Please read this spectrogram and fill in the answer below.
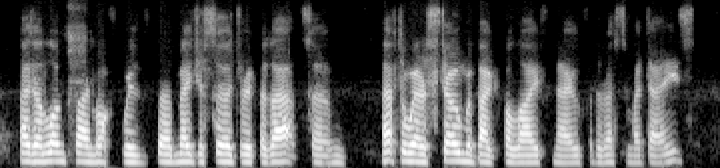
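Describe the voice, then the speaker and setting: Speaking in a Manchester accent, a man with a fairly high pitch moves at a fairly quick pace in a monotone, flat intonation. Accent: northern English (Mancunian). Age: 60s. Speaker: poet and author, former cult member. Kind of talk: casual interview chat.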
